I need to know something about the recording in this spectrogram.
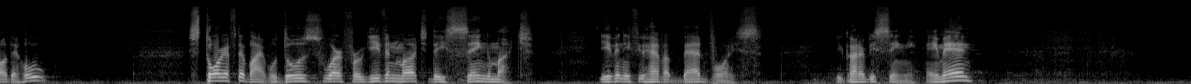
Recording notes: This sermon was preached on September 4th, 2022 at Salem Reformed Baptist.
